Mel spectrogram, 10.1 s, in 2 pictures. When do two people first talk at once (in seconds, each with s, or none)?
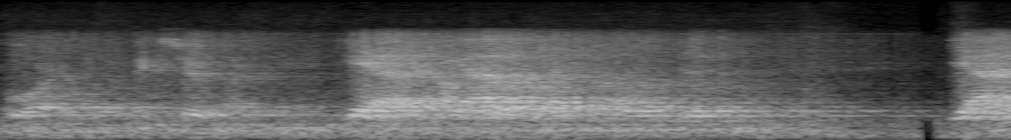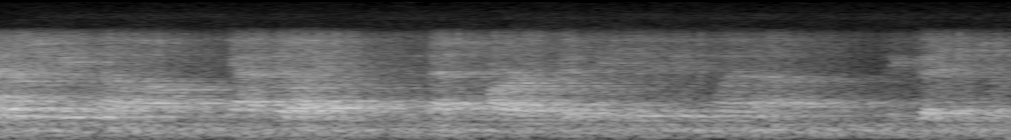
2.0 s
